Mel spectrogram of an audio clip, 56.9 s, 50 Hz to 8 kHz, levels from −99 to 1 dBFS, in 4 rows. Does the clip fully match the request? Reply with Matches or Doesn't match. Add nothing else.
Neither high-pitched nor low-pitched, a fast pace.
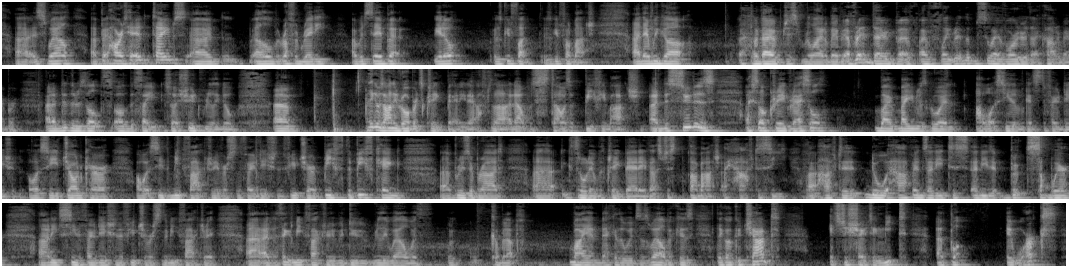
Doesn't match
